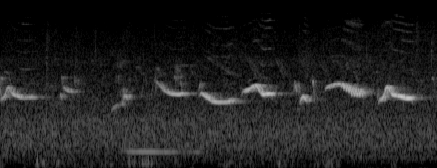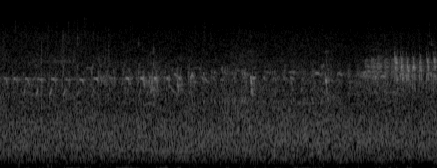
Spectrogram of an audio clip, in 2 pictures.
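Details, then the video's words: Rufous-bellied thrush singing at sunrise: a run of clear, slurred whistled phrases rising and falling for about four seconds, then quiet background hiss with a faint low steady tone. "Canto del Zorzal - Canto do Sabiá Laranjeira - Z. Colorado (Turdus Rufiventris)"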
